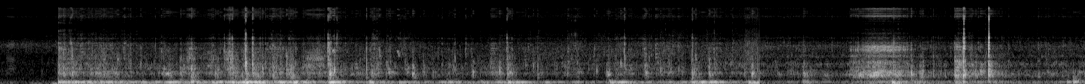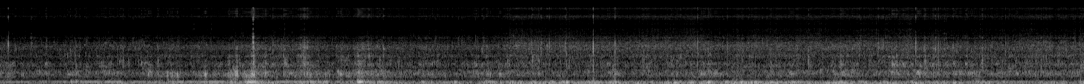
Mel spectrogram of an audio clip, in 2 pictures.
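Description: Wind buffeting an action camera's microphone and water rushing and slapping against the hull of a heeled sailing keelboat under way, with scattered sharp knocks.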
